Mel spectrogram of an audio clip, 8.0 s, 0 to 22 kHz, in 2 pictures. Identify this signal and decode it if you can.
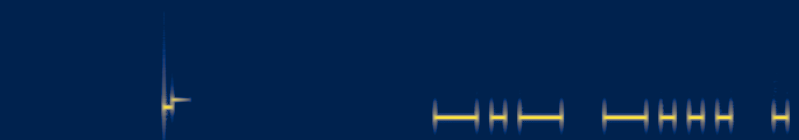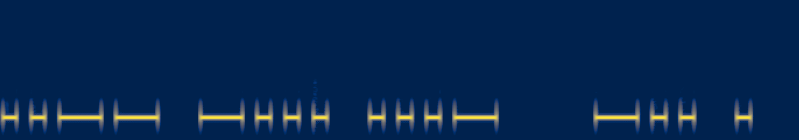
Morse code, heard as a keyed tone, about 17 wpm, 650 Hz. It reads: KB3BV DE
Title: SOTA QSO Practice 17wpm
